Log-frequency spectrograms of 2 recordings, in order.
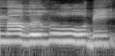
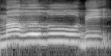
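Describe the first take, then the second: No difference in how they are said.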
